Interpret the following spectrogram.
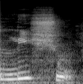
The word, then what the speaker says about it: lixo: do S fixo e aqui na palavra lixo ele tem o som do CH né do dígrafo ch esses sozinhos esse fonema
